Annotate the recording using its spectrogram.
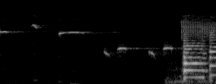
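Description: Thin, whistle-like electronic tones: a few short pure pitches that slide up and then hold, with small chirps between them. Music with plucked notes starts near the end.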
